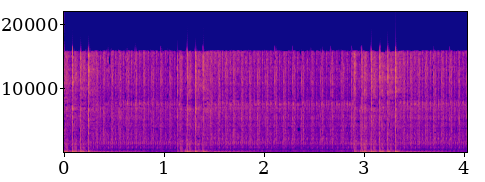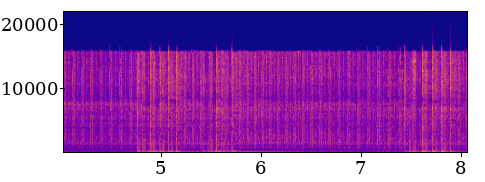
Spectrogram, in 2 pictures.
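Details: 2022 Enjomor Chinese hit-and-miss engine after fixes (spare piston ring, corrected valve timing, leaded governor weights, added spring and adjustable stop for quicker latching): slow even firing bursts roughly every 1.5 seconds, quiet coasting, no over-revving; normal governor operation.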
